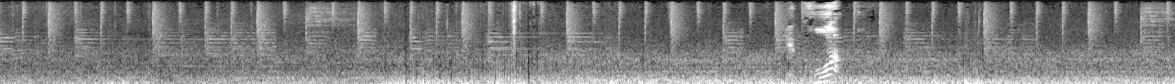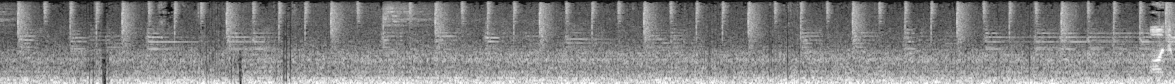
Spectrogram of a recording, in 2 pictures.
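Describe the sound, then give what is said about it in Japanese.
Many cars driving past on a busy road, a dense and steady rumble of tyres and engines that holds an even, loud roar for the whole stretch. “うわ、めっちゃ車いる、 怖っ。”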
